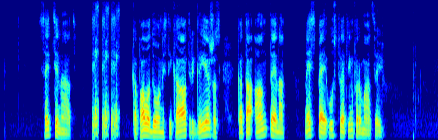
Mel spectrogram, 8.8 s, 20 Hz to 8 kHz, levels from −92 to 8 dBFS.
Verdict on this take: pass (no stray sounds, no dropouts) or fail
fail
